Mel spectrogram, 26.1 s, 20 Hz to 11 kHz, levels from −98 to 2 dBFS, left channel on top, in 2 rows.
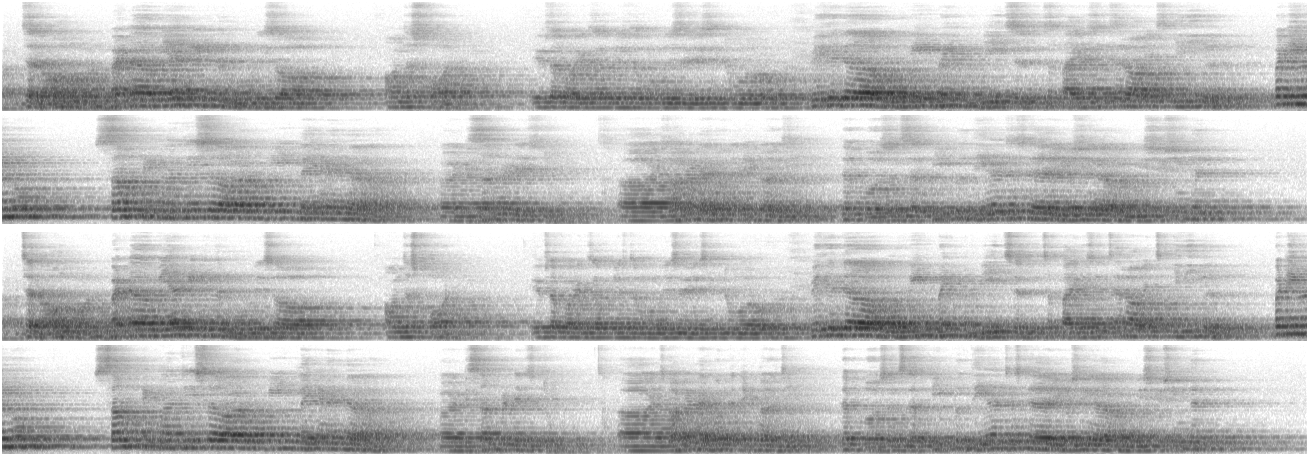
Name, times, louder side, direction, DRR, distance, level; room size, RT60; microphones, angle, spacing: voice 1, 0.2-3.1 3.8-4.5 5.3-7.7 8.1-12.2 12.7-13.3 14.0-16.9 17.4-18.6 19.2-21.0 21.4-25.0, right 1 dB, 60° right, -7 dB, 2.2 m, -30 dB
11.5 x 5.2 x 4.4 m, 2.3 s
head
